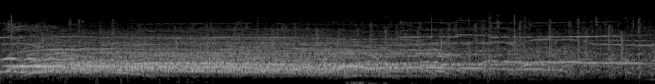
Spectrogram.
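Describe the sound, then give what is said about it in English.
A concert crowd in Budapest cheers and whoops in a loud, continuous roar, with shrill whistles and high yells piercing through, holding steady throughout before easing slightly at the end. “Make some noise for these guys, man.”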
